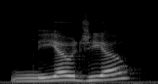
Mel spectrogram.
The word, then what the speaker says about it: Neo Geo: So Soulja Boy claims that the console is capable of running PlayStation, Neo Geo, if I'm saying that right.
